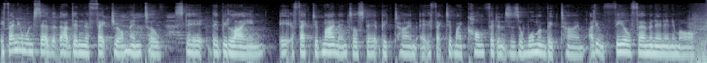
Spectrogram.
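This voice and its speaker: A woman with a British accent talks at a fairly quick pace with hardly any pauses. Her fairly low voice keeps a fairly even intonation. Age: 30s. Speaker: paraplegic catheter user, mother. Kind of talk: testimony.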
